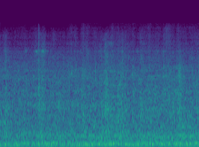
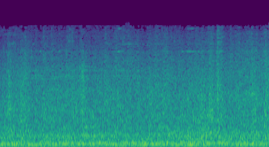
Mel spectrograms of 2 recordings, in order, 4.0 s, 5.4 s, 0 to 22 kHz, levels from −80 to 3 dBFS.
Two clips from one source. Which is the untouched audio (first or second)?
second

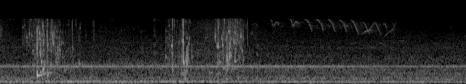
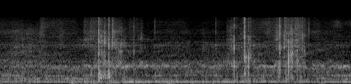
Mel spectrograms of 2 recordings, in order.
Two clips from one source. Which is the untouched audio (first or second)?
first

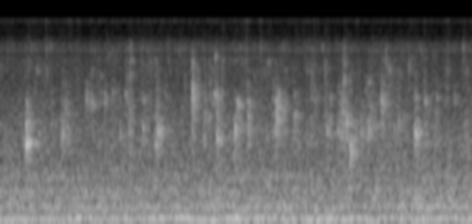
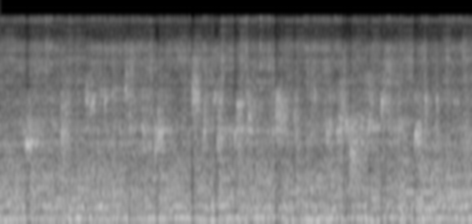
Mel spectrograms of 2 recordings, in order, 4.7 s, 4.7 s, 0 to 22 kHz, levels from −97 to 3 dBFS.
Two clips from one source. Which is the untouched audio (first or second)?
first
